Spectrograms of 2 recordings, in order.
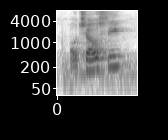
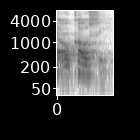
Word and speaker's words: Ochosi: Ochosi or Okosi, however you want to pronunciate it. I like to say Okosi, okay?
